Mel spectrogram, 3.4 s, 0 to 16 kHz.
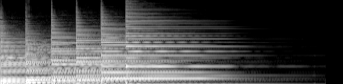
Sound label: D sharp 6th Add 9th, D sharp, down, Guitar, Open F; D#6add9 arpeggiated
